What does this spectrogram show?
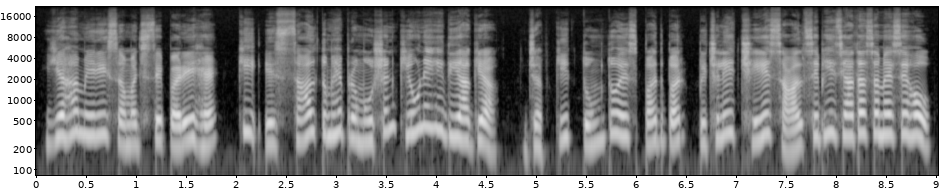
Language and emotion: Hindi, surprised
